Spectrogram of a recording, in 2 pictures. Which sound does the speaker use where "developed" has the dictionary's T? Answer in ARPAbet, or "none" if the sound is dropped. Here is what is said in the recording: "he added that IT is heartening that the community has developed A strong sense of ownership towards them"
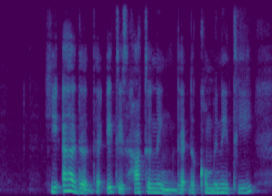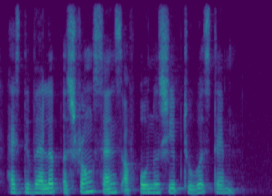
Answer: T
